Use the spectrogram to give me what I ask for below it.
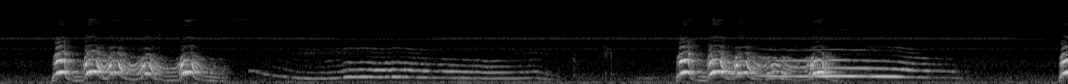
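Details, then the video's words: Dog lying down and howling because its friend will not stop; bursts of wavering yips and whines lead into a long, smooth howl that sinks in pitch, then the yipping howls start again. "ขี้เกียจนั่งหอน ก็นอนหอนไปเลยลูกพี่"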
